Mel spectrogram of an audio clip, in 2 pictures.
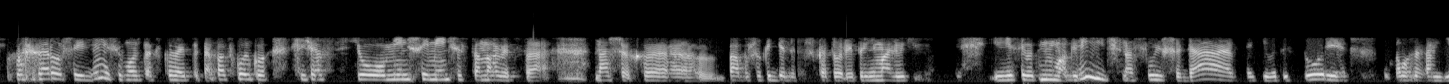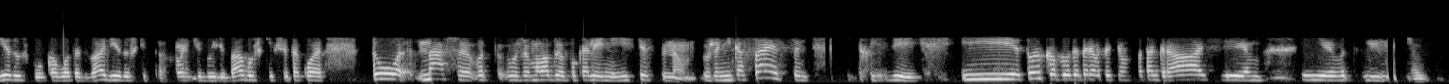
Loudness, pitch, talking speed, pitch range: -14 LUFS, 210 Hz, 135 wpm, 190-235 Hz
